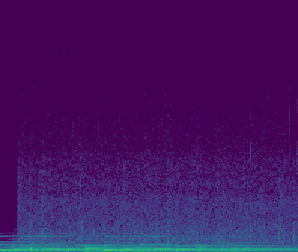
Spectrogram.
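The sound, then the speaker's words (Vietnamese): Heavy rain pours down at night on a poor hamlet in newly cleared land, a dense, steady hiss that continues throughout with a low, sustained tonal hum beneath it. “Đó là một đêm trời mưa không dứt. Trận mưa xối xả trút xuống cái xóm nghèo”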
